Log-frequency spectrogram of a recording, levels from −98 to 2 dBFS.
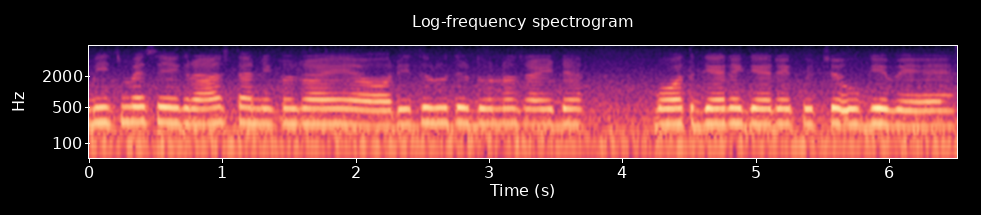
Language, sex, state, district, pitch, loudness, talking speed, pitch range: Hindi, female, Rajasthan, Barmer, 235 Hz, -15 LUFS, 195 wpm, 230-240 Hz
